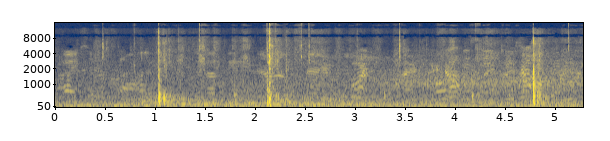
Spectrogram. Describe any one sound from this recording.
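Tennis balls are struck sharply with rackets outdoors.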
